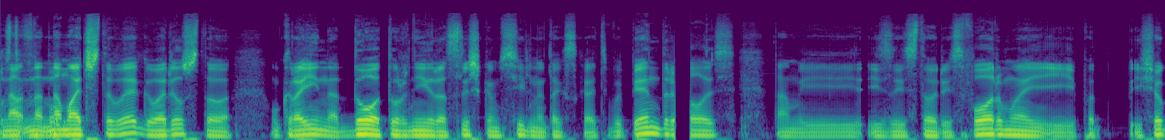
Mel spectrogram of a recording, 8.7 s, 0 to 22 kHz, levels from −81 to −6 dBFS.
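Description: At 5.05 s, a playback stall, likely the player starving for data, cuts the speech to silence for 124 ms before it resumes at 5.18 s.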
